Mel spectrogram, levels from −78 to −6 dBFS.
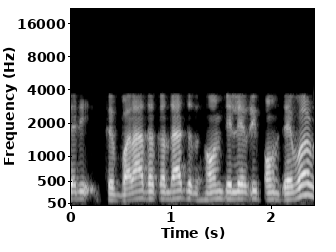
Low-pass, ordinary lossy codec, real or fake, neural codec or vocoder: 3.6 kHz; none; fake; codec, 16 kHz, 4.8 kbps, FACodec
